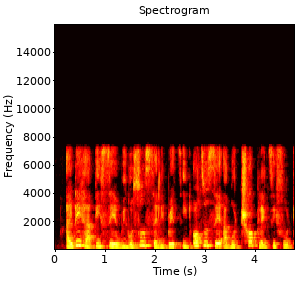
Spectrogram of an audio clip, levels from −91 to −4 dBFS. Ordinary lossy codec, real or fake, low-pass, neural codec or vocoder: none; real; 7.2 kHz; none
